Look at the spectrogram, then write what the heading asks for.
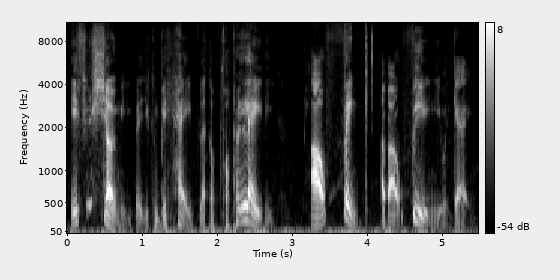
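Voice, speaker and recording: Guy doing a mean girly pony villain, raised pitch, mock sweet and gloating, swoopy delivery, storybook style. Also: wildly swooping pitch, normal speed, fairly bright tone, husky, no echo, full character voice. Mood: taunting. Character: cruel, mocking female pony villain, gloating and haughty.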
